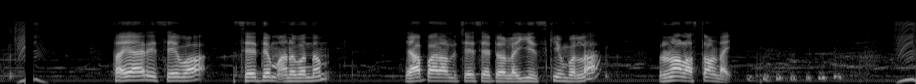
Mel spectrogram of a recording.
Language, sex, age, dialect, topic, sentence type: Telugu, male, 41-45, Southern, banking, statement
